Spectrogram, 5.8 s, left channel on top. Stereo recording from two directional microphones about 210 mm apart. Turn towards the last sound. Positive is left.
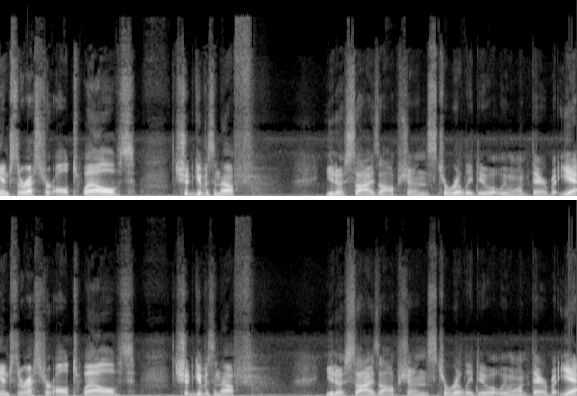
turn(degrees=10)  # may be behind; listen again after turning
